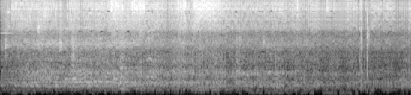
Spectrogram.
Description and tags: The sound that the security scanner makes when its scanning objects.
